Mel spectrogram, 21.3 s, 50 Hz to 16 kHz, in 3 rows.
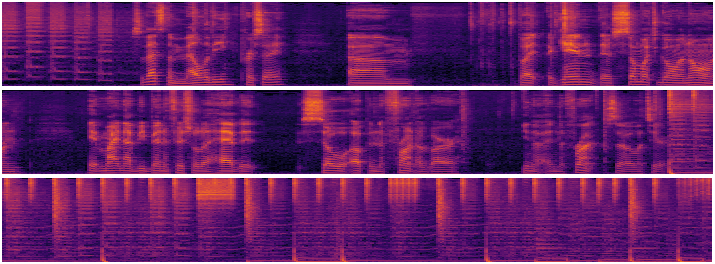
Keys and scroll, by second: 2.2 ctrl+s, 11.2 ctrl+s.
